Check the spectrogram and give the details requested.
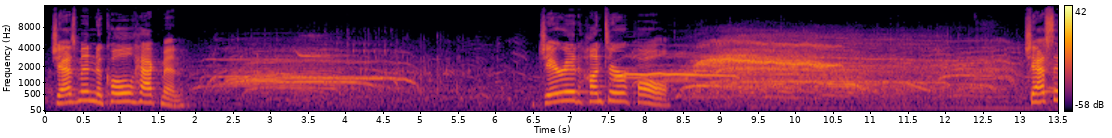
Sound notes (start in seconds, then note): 2.0 attendees cheering; 2.1 attendees applauding; 7.5 attendees cheering; 8.5 attendees applauding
